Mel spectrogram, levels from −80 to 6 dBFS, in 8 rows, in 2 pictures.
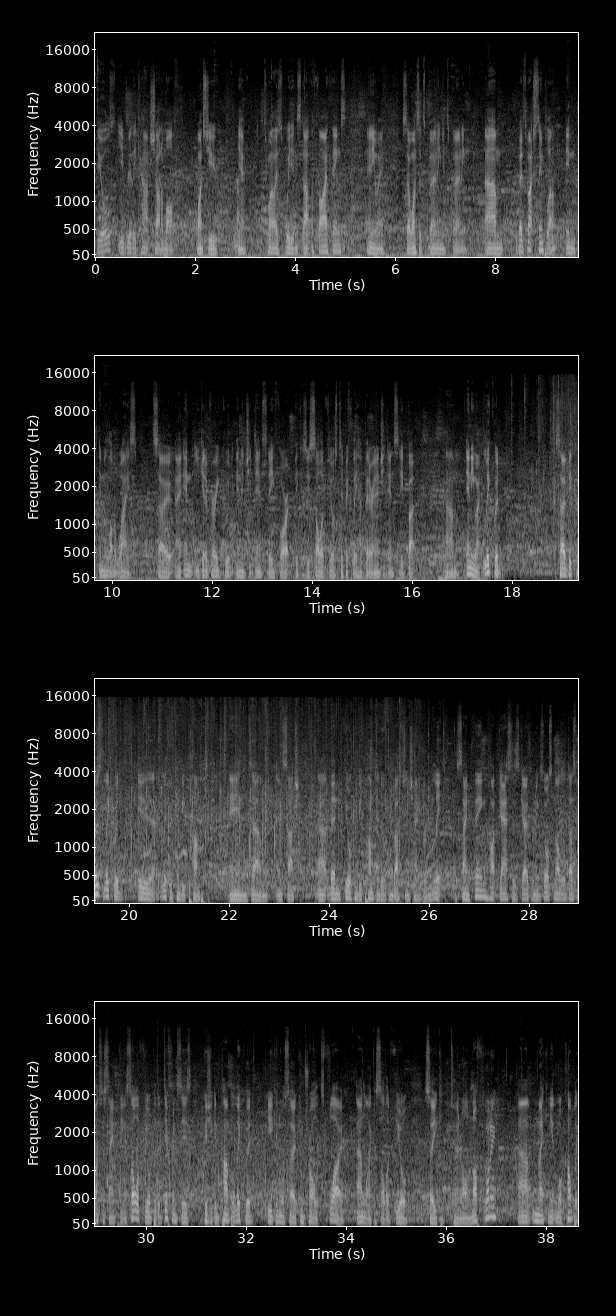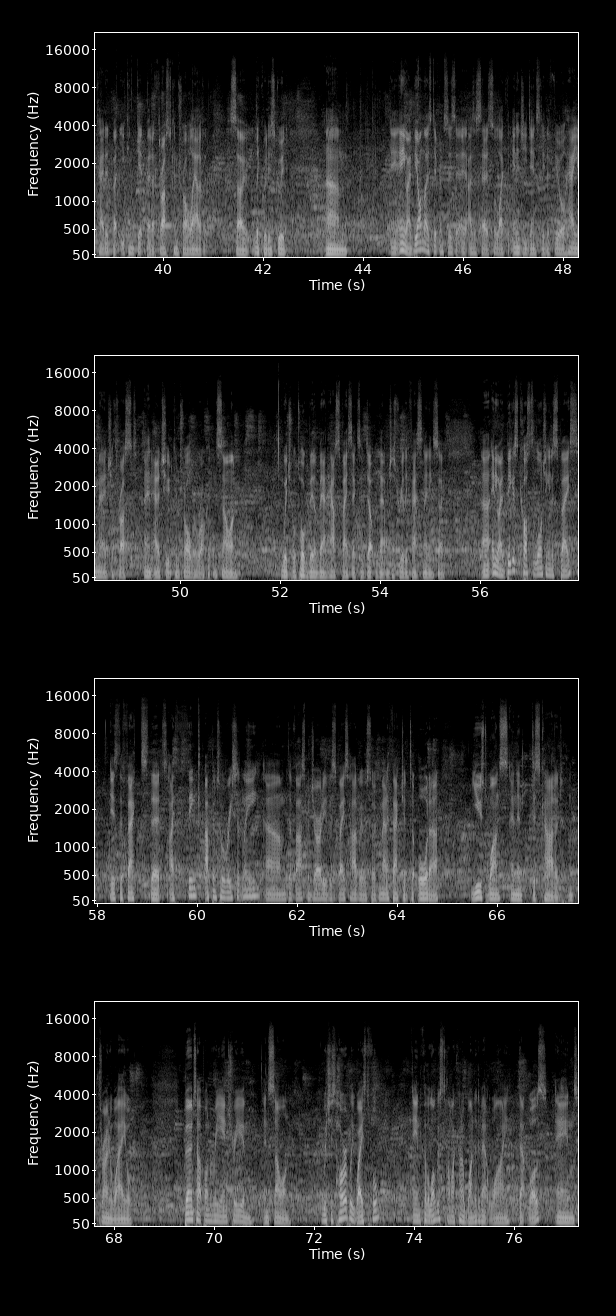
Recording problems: murmuring crowd; loud; throughout; 8 dB below the speech

